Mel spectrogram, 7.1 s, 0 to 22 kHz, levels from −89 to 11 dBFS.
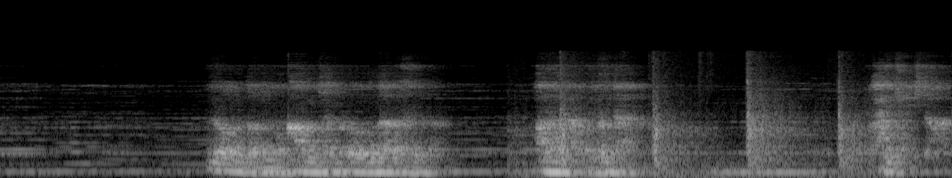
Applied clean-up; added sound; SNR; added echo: neural separator model SepFormer DNS4.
